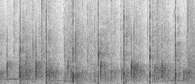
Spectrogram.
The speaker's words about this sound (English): Thank you. Round of applause.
